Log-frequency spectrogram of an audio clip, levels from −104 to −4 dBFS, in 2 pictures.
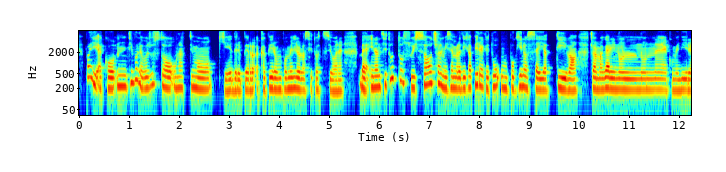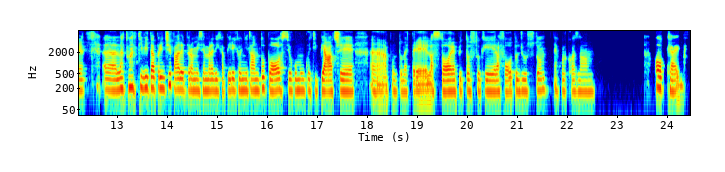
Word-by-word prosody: Poi, 410 -2 +2
ecco, 200 0 +3
mhmm, 230 0 +1
ti 295 +6 0
volevo 245 - +1
giusto 225 -5 +1
un 205 0 -3
attimo 200 -3 -1
chiedere, 175 0 -2
per, 185 0 0
uhm, - - -6
capire 195 0 +2
un 190 0 0
po' 195 - -7
meglio 200 0 +3
la 185 - -2
situazione. 185 -2 -5 0.3
Beh, 200 -6 +3
innanzitutto, 250 - 0
sui 210 -8 -2
social 265 +5 +2
mi 205 - +2
sembra 200 -1 +1
di 200 +1 +1
capire 220 +2 0
che 200 -1 -1
tu 220 +1 0
un 205 -2 -2
pochino 215 +3 0
sei 185 -2 +1
attiva, 185 -1 +3 0.2
cioè 200 -2 +3
magari 190 +1 +5
non 185 0 +1 0.3
non 185 0 -3
è, 185 -1 -2
come 180 -1 -6
dire, 180 -1 0 0.4
uhm, 175 -1 +1
la 195 +2 +2
tua 215 +3 0
attività 210 +1 +2
principale, 200 -2 +2
però 180 -1 -3
mi 175 0 -3
sembra 175 0 -2
di 175 - -3
capire 180 +1 -4
che 180 +1 -5
ogni 180 0 -2
tanto 180 +3 -1
posti 180 0 +2
o 175 - -2
comunque 175 0 -5
ti 175 -1 -11
piace, 165 -1 +3 0.3
ehm, 85 0 -2
appunto, 165 - -8
mettere 90 - -2
la 90 -1 -1
storia, 165 - +2
piuttosto 175 0 -7
che 170 -1 -1
la 165 0 0
foto, 170 +1 -4
giusto? 175 +1 -6
È - - -10
qualcosa 165 -1 -8 1.2
Okay. 205 0 +2
185 Hz, 170 wpm, -24 LUFS, 175-205 Hz, 1.2 s, magari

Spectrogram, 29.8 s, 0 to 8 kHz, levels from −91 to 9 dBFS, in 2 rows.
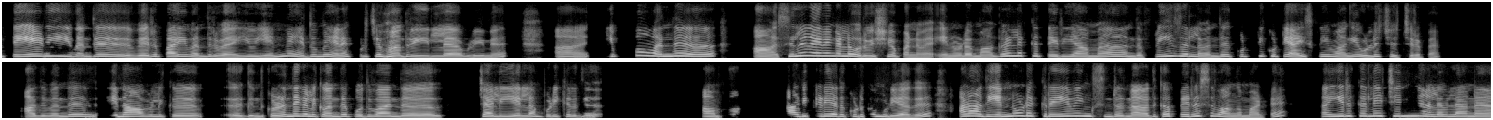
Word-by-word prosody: தேடி 310 +5 +6 0.2
வந்து 235 +6 -1 0.4
வெறுப்பாயி 250 +3 +2
வந்துருவேன். 220 -3 -1
ஐயோ 230 +2 -2 0.2
என்ன 255 +7 0 0.2
எதுவுமே 255 +4 0
எனக்கு 245 +4 -1
பிடிச்ச 240 +4 -3
மாதிரி 225 +1 +2
இல்ல 220 0 -1
அப்படின்னு. 210 -1 -4 0.6
அ - - 0 0.5
இப்போ 440 +11 -5 0.2
வந்து 295 +5 +2 0.8
அ - - +5 0.2
சில 300 +5 +1
நேரங்கள்ல 370 -5 +2
ஒரு 230 - +1
விஷயம் 235 0 -2
பண்ணுவேன். 175 -3 -3
என்னோட 205 +1 -2
மகளுக்கு 335 - -2
தெரியாம 235 -2 0 0.3
அந்த 225 -3 -1
ஃப்ரீசர்ல 300 -1 -1
வந்து 220 +4 0
குட்டி 280 +3 -8
குட்டி 275 -3 0
ஐஸ்கிரீம் 260 +2 -2
வாங்கி 220 +3 -1
ஒளிச்சு 255 +2 -2
வச்சிருப்பேன். 190 -3 -8 0.8
அது 220 +1 -2
வந்து 235 +5 0 0.4
ஏன்னா, 265 +2 +5
அவளுக்கு 245 -1 -2 0.5
இ - - +1 0.2
இந்த 215 - -2
குழந்தைகளுக்கு 265 +1 +3
வந்து 245 +4 +2
பொதுவா 240 0 +2
இந்த 225 -3 +1 0.8
சளி 235 -1 +3
எல்லாம் 240 +3 -1
புடிக்கிறது 235 -3 -2 1.2
ஆமா. 220 -1 -6 0.6
அடிக்கடி 310 +3 0
அத 260 - 0
கொடுக்க 260 +3 -4
முடியாது. 200 -4 +1 0.4
ஆனா 315 +4 +5
அது 275 -2 +1
என்னோட 370 +7 +2 0.2
கிரேவிங்ஸ்ன்றதுனால 290 -8 +1
அதுக்காக 290 +7 -3
பெருசு 320 +5 +1
வாங்க 215 -3 -1
மாட்டேன். 185 - -5 0.6
இருக்கதிலேயே 345 +1 -1
சின்ன 330 +2 0
அளவிலான 250 -3 +1
245 Hz, 125 wpm, -23 LUFS, 225-295 Hz, 1.2 s, தேடி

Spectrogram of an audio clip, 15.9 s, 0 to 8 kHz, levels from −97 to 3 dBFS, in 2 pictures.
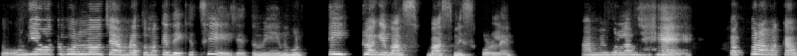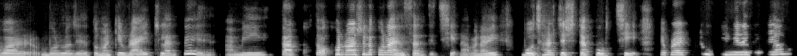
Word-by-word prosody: তো - - -11 0.2
উনি 300 +2 0
আমাকে 320 0 -3
বলল 315 0 +3 0.2
যে, - - 0
"আমরা 265 0 0
তোমাকে 260 +1 -4
দেখেছি 270 +9 -1 0.2
যে - - -5
তুমি 210 0 -3
এই 210 - -3
মুহূর 225 +2 +1 0.3
একটু 320 0 +3
আগে 280 -1 +1
বাস 215 0 +3 0.2
বাস 205 0 +3
মিস 195 0 -2
করলে।" 180 - -4 0.8
আমি 255 +1 -3
বললাম, 275 0 -1 0.2
"হ্যাঁ।" 260 -4 +4 0.5
তখন 255 +6 0
আমাকে 280 -1 -3
আবার 220 -1 +1 0.3
বলল 210 +1 -1
যে - - -2
"তোমার 210 0 -1
কি - - +2
রাইড 170 0 0
লাগবে?" 215 - 0 0.4
আমি 220 +1 -1 0.3
তাখ 235 0 +4 0.2
তখনো 285 +3 +1
আসলে 300 +1 0
কোনো 280 - +2
answer 215 0 0
দিচ্ছি 165 +3 -11
না। - - -10
মানে 190 +1 -3
আমি 225 +1 +4 0.3
বোঝার 220 +5 +4
চেষ্টা 240 0 +3
করছি। 195 0 +2 0.3
এরপর 275 +1 +1
একটু 275 +4 -25
উঁকি 290 -1 -8
মেরে 280 0 +4
দেখলাম 305 +4 -2
255 Hz, 180 wpm, -22 LUFS, 215-285 Hz, 0.8 s, হ্যাঁ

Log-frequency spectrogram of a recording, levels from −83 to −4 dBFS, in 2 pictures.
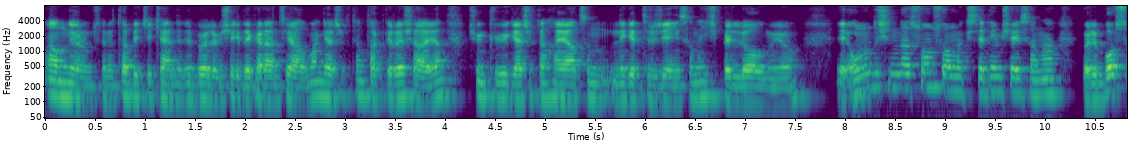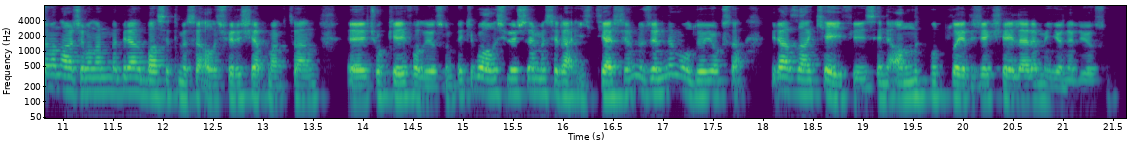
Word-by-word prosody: Anlıyorum 120 -7 +1
seni. 105 +1 -9
Tabii 120 +2 -2
ki 115 0 -5
kendini 110 +1 -3
böyle 115 -1 -1
bir 110 - -9
şekilde 110 0 +1
garantiye 105 0 +1
alman 105 +6 -4
gerçekten 130 +1 -4
takdire 120 0 -1
şayan 120 +2 +1 0.2
çünkü 125 -1 -6
gerçekten 115 +1 +1
hayatın 110 +1 +1
ne 115 - -3
getireceği 110 -2 +1
insana 120 +3 -3
hiç 125 +1 -5
belli 105 0 +1
olmuyor. 100 -2 -5 0.4
Eee, - - +3
onun 170 +7 -5
dışında 185 -1 -1
son 190 +1 +1
sormak 165 -4 -1
istediğim 160 0 +1
şey 150 - 0
sana 145 0 -4 0.2
böyle 115 0 -1
boş 170 +1 +5
zaman 175 0 +3
harcamalarında 155 -1 -3
biraz 155 -1 +1
bahsetti 130 -1 +1
mesela 115 0 +1
alışveriş - - 0
yapmaktan, 110 +2 -3 0.3
eee, 435 0 +7
çok 410 -2 -6
keyif - - +5
alıyorsun. 415 -2 -2
Peki 135 - -6
bu 160 - +3
alışverişler 145 +1 +2
mesela 140 -3 +1
ihtiyaçların 125 +5 +2
üzerinde 150 +3 0
mi 170 - -12
oluyor 135 -1 -2
yoksa 135 0 -2 0.3
biraz 155 -1 +2
daha 140 -1 0
keyfî 115 -7 +4
seni 120 +4 -1
anlık 130 +2 -4
mutlu 125 +1 +2
edecek 115 0 +2
şeylere 110 -1 +3
mi 105 -3 -10
yöneliyorsun? 90 +3 -5
125 Hz, 170 wpm, -24 LUFS, 110-150 Hz, 0.4 s, eee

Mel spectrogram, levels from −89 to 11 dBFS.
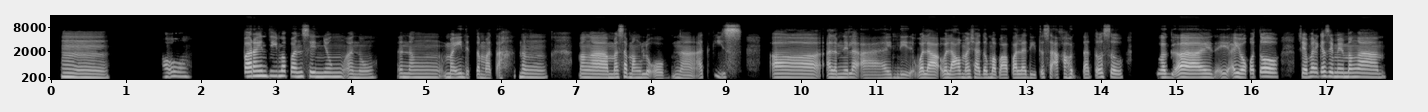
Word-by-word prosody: Mm. 200 -4 +1 0.8
Oo. 240 0 -4 0.7
Para 255 +2 +8
hindi 275 -1 +1
mapansin 245 -3 +1
'yung 235 -1 -1
ano, 190 0 -6 0.3
ng 205 -1 -4
mainit 200 -2 -2
na 190 - -3
mata, 170 -1 -3 0.2
ng 200 -2 -3 0.4
mga 195 -2 +3
masamang 195 -2 -1
loob 160 -4 -5
na 160 -5 -4
at 190 - -5
least, 215 -5 +1 0.3
ah, 200 -2 +2
alam 195 0 -1
nila, 200 0 -1
"Ah 165 +1 -4
hindi, 180 -2 -7
wala-wala 185 +1 +3
akong 190 -1 0
masyadong 190 -1 -2
mapapala 190 +2 +1
dito 180 +2 -8
sa - - 0
account 200 0 -3
na - - -2
to, 215 - -2
so 200 -3 -3 0.5
'wag, 205 -1 +1
ah, 200 -1 +8
a-ayoko 205 +1 0
to." 245 -1 +5 0.4
Siyempre 230 +3 +2
kasi 250 -1 +2
may 230 -1 +1
mga 220 -2 +3
200 Hz, 140 wpm, -22 LUFS, 190-220 Hz, 0.8 s, Para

